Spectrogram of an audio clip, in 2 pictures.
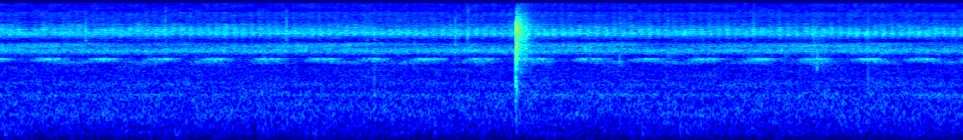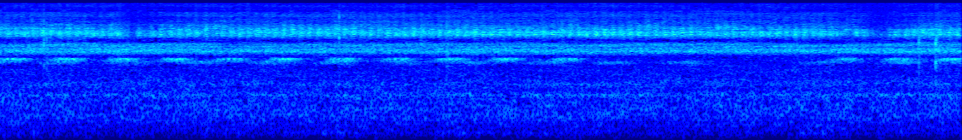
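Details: Insect voices ring on beside a bonfire, a high layered drone with a softer rhythmic chirp, interrupted by one loud crack from the fire.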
